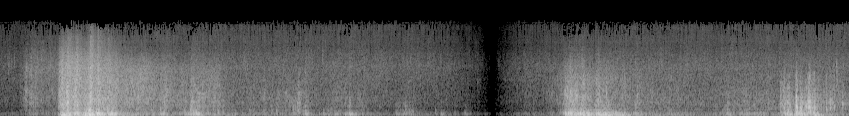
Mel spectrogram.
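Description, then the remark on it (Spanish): Steady rain hisses throughout a thunderstorm as loud thunder rumbles roll in three times, with a brief silent break midway; no one speaks. “¿Es que iba a haber tormenta? La idea de la lluvia y los fuertes vientos, del avión como una astilla en el mar del cielo,”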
